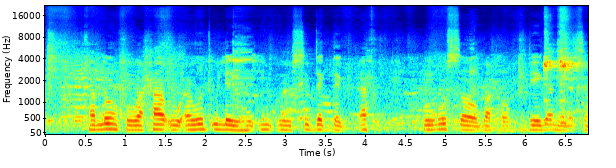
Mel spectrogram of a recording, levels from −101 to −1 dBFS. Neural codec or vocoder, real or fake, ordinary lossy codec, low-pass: codec, 44.1 kHz, 7.8 kbps, Pupu-Codec; fake; none; none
